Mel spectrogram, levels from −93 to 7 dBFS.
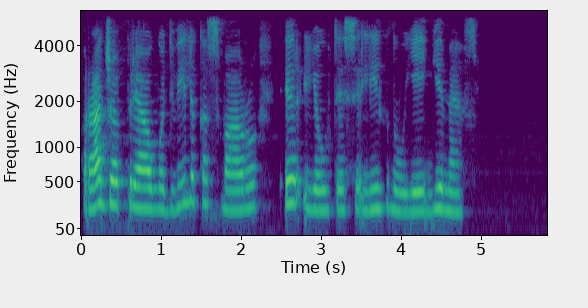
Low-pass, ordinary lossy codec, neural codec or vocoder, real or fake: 5.4 kHz; Opus, 64 kbps; none; real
